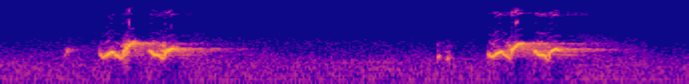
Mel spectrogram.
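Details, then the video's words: Two bright, bubbly whistled phrases from a black-crested bulbul, each a rapid up-and-down warble, about two seconds apart, with faint notes before the second. "เสียงนกปรอดเหลืองหัวจุก (ສຽງນົກຫອນຫົວຈຸກ)"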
